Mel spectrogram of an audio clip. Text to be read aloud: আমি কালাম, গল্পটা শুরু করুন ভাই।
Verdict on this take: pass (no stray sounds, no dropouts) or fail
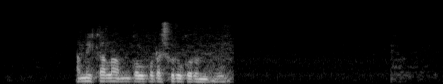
pass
